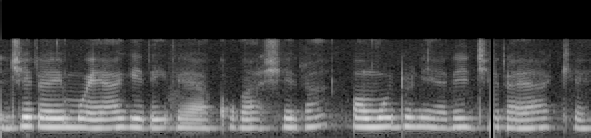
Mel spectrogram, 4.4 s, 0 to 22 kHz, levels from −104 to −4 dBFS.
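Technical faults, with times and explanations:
3.66–3.71 s, packet loss on an ADPCM call: right after "kũgaacĩra o mũndũ nĩ" a hard-edged 30 ms hole replaces a few lost packets. Unlike a plain dropout, the G.722 decoder's predictor and step size lose sync, so the speech returns slightly distorted before settling.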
